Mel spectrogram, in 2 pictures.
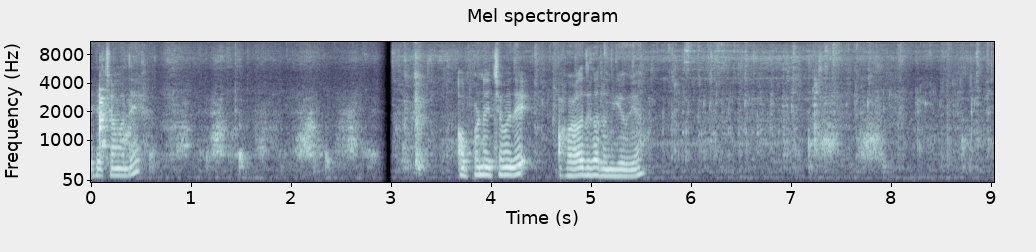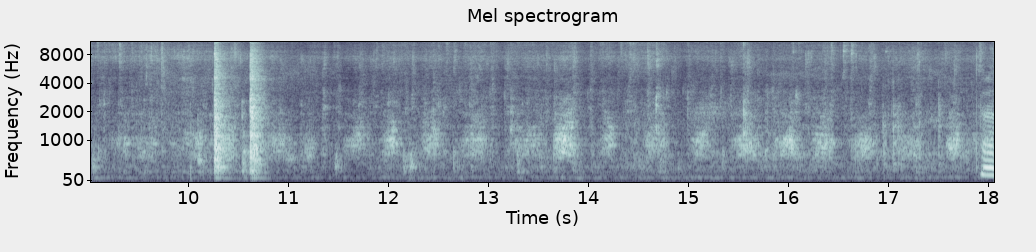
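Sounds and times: spatula scraping pan: 0.0 - 3.5, 5.8 - 18.0
spatula knocking on pan: 10.1 - 11.0.

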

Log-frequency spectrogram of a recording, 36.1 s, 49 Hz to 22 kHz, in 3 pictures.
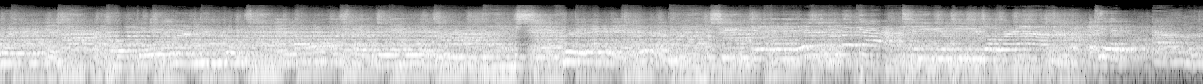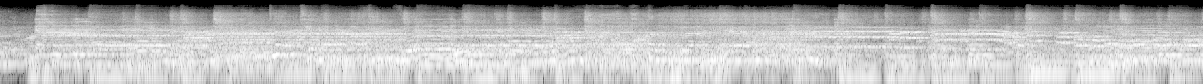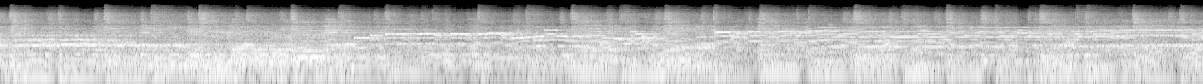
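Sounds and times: electric organ lead: 0.0 - 10.8, 12.3 - 36.0
steady drum beat: 0.0 - 10.8, 12.4 - 36.0
bass: 0.0 - 11.2, 12.3 - 36.0.

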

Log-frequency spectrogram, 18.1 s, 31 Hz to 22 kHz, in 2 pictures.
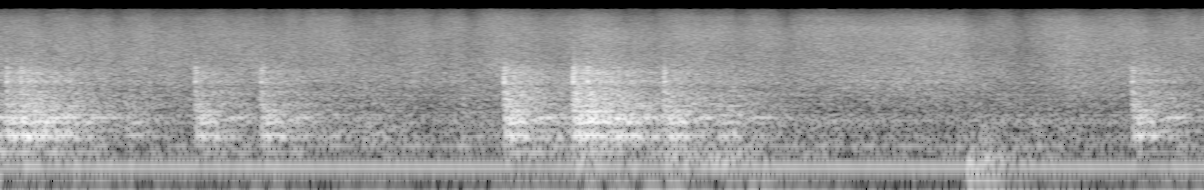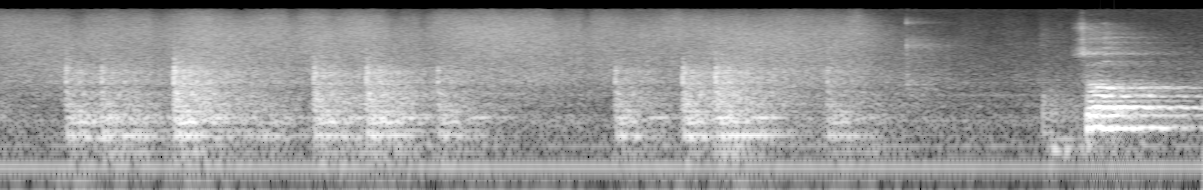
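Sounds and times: duster rubbing on chalkboard: 0.0 - 15.8.

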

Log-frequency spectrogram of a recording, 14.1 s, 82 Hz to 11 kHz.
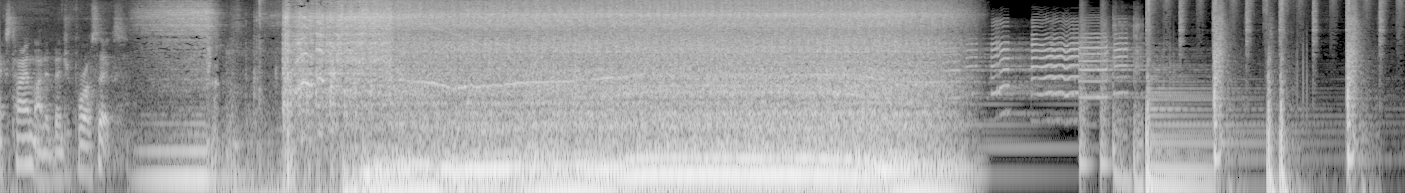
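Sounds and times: power steering pump whine: 1.5 - 9.8
car engine idling: 2.8 - 9.8.

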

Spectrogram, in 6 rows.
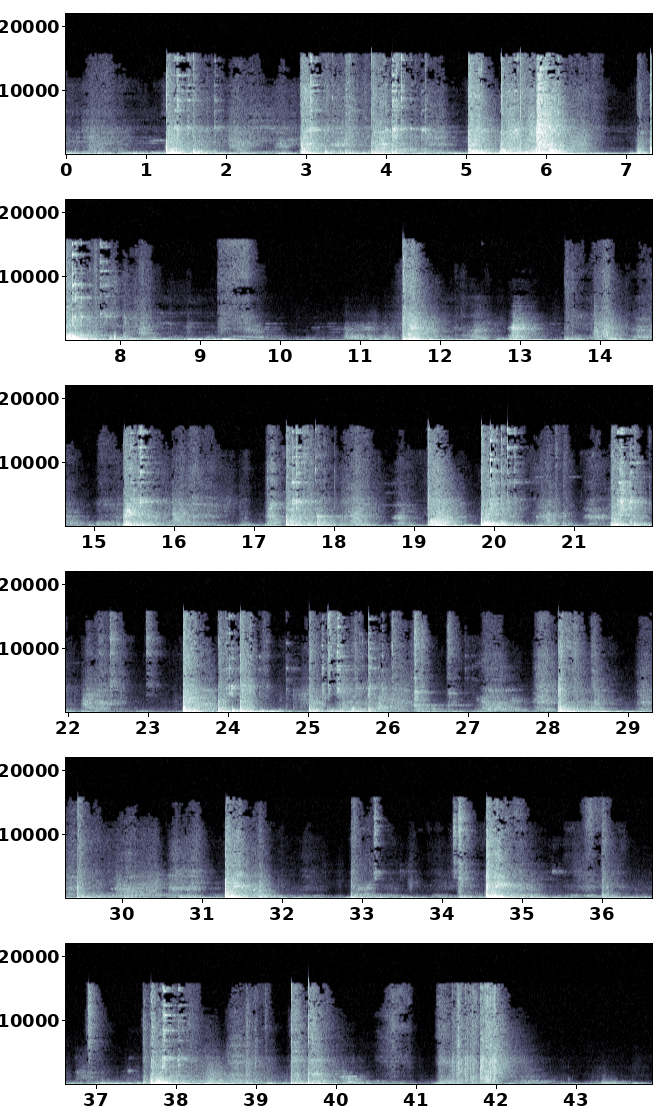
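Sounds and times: gloves punching heavy bag: 1.2 - 2.0, 2.8 - 8.0, 11.5 - 12.1, 19.2 - 20.7, 23.4 - 25.9, 31.3 - 31.9, 34.5 - 35.2, 37.6 - 40.0.

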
